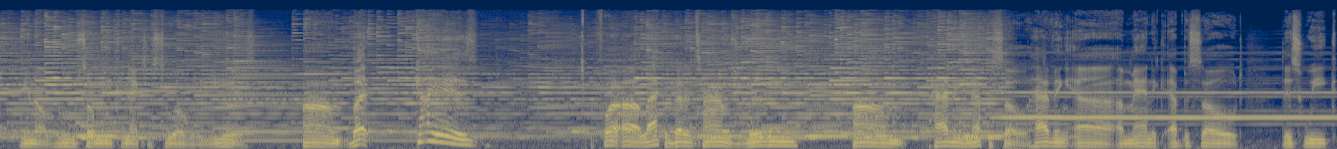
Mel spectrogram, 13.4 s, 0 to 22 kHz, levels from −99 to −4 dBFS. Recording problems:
background music; loud; throughout; 2 dB below the speech

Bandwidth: 16.5 kHz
